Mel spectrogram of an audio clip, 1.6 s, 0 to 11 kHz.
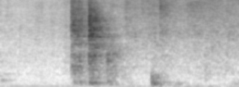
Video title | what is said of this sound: Propagate with Me! Chop and Prop Pothos & Tradescantia - Spring 2022 | Can you hear how crispy?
